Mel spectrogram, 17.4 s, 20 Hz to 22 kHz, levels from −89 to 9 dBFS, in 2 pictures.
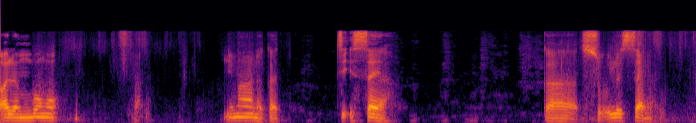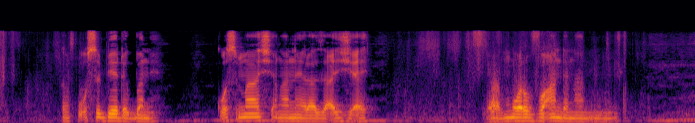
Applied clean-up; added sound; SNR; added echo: neural separator model SepFormer DNS4.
